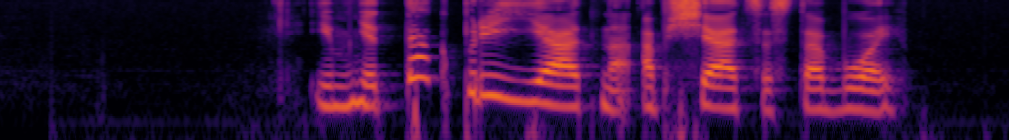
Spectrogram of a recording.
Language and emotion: Russian, positive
